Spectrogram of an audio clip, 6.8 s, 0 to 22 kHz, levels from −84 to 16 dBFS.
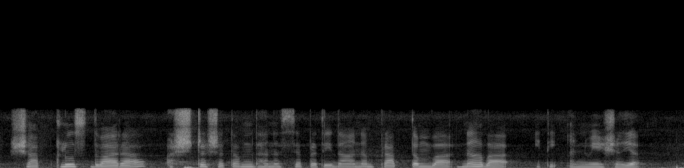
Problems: none marked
